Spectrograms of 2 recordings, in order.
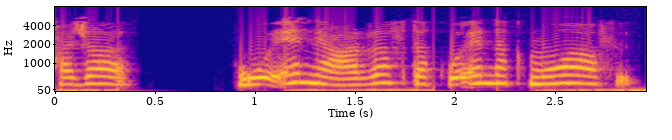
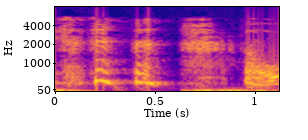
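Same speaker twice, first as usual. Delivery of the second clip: put-on girlish laugh; 3 semitones higher than usual. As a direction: giggle with delight. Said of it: "سارة بضحك".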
